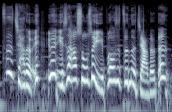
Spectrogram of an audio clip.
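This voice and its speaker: A woman podcast host, chatting casually and reading out online comments in a lively way, with frequent exclamations and laughter. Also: very high voice, very fast, no echo, soft background music. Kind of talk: casual chat reading netizen stories.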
